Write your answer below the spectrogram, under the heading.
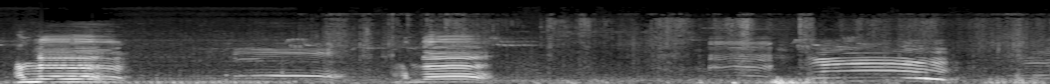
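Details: Cattle lowing at night in a village shed. A series of harmonic moos of varied length and loudness, some short and bright, others long and wavering, come from several animals, with a low background rumble.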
